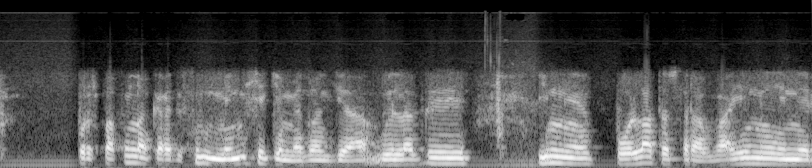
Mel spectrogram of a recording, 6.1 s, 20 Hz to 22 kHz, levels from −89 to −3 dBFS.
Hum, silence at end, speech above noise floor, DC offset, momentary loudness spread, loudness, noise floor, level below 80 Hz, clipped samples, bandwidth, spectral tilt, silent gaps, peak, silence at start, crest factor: none; 0 s; 28 dB; under 0.1%; 6 LU; -13 LUFS; -39 dBFS; -52 dBFS; under 0.1%; 8.4 kHz; -8.5 dB/octave; none; -2 dBFS; 0 s; 12 dB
